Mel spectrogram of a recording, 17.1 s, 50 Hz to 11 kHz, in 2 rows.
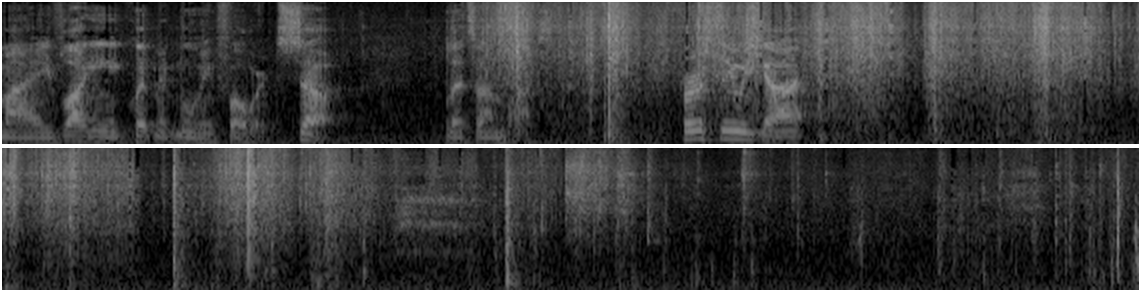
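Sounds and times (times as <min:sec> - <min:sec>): plastic bag crinkling: 0:03.6 - 0:11.5.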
